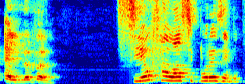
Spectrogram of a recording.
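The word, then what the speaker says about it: elleve: Depois vem aqui em cima, elva. Quando tem duas consoantes juntas, a gente pronuncia bem rápido. Então, seria elva.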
